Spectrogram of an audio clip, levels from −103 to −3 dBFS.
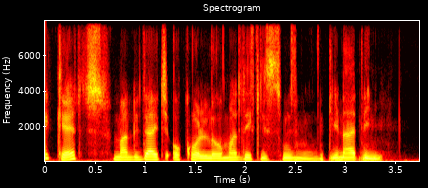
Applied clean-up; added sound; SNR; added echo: neural diffusion model UNIVERSE++.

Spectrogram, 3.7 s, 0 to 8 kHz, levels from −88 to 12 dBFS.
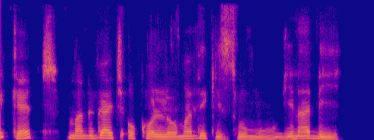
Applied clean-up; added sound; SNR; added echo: neural mask model Resemble Enhance denoiser.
